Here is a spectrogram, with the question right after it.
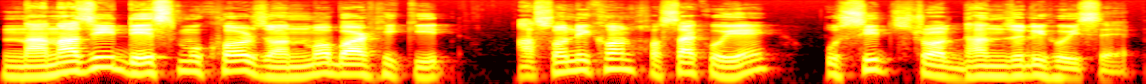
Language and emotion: Assamese, neutral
